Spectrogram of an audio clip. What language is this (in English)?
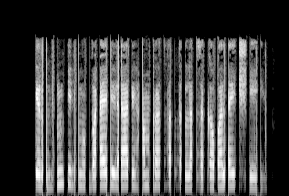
Pashto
